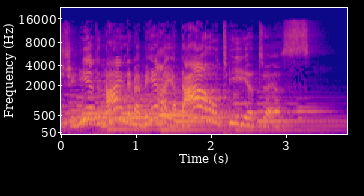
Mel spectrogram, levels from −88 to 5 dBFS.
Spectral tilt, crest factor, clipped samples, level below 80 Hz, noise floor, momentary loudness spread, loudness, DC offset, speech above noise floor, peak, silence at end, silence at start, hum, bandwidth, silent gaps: -4 dB/octave; 16 dB; under 0.1%; -62 dBFS; -42 dBFS; 15 LU; -22 LUFS; under 0.1%; 20 dB; -6 dBFS; 0 s; 0 s; none; 15.5 kHz; none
